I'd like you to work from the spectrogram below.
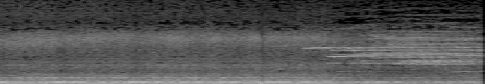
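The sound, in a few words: Chennai Metro train arriving at station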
